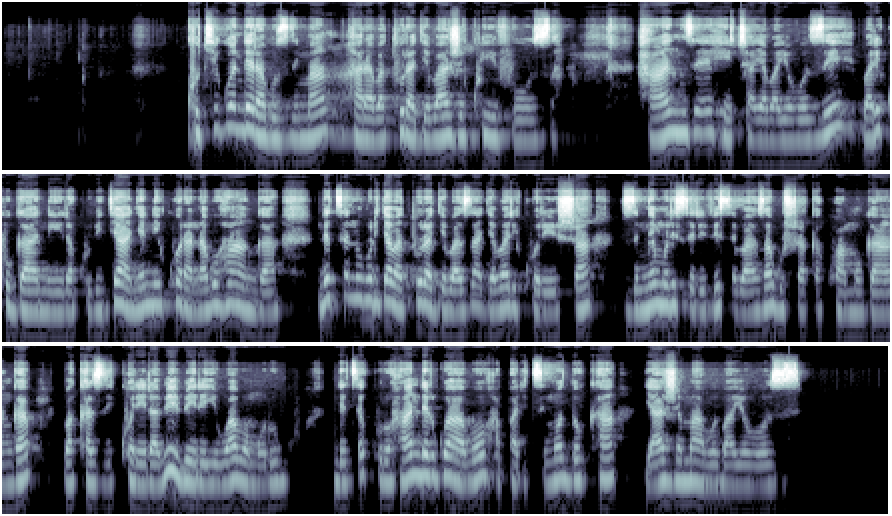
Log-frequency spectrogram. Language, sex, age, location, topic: Kinyarwanda, female, 25-35, Huye, health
